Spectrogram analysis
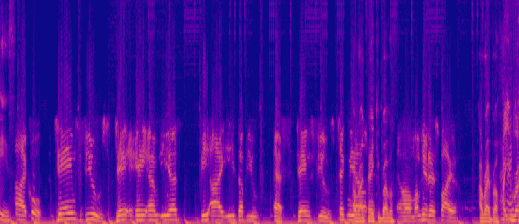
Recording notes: We opened up the phone lines.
